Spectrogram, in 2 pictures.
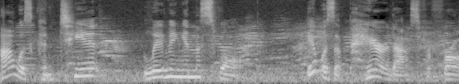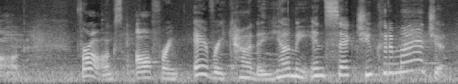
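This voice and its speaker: A woman reading a children's story aloud in an expressive, playful manner. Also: medium pitch, moderate pace, background noise. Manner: expressive, playful, acts out sounds and exclamations. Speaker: read-aloud reader, school superintendent.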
